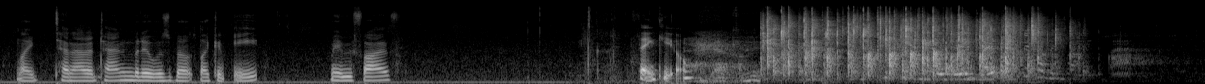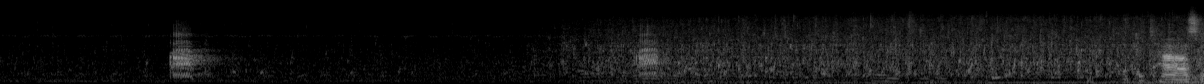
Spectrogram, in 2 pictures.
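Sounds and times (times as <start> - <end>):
short bird calls: 11.0 - 11.7, 13.7 - 14.8.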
